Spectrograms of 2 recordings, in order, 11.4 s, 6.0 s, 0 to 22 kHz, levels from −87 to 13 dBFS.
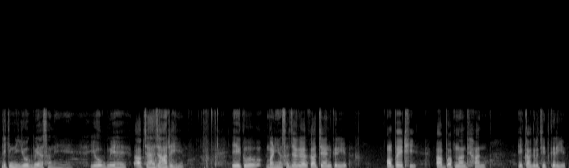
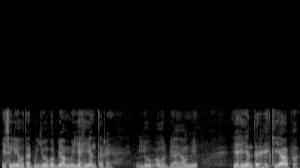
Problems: none marked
